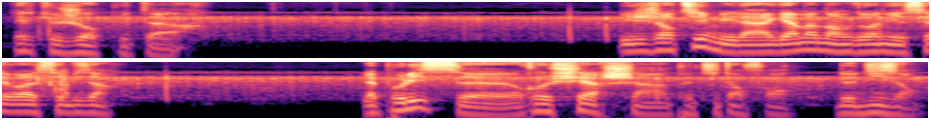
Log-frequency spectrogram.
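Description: A man's voice: lowish voice, moderate pace, pauses often, a bit bright, slight background noise. A man giving live gameplay commentary as a streamer, chatty, swearing and greeting viewers in chat by name. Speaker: gaming streamer.

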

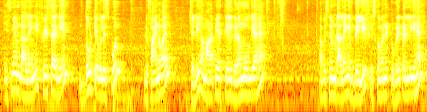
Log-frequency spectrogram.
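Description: Man, cooking host, step-by-step recipe talk, fairly high voice, faint kitchen sizzle behind. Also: slight background noise. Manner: patient, instructive, addresses viewers directly. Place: home kitchen at the stove.

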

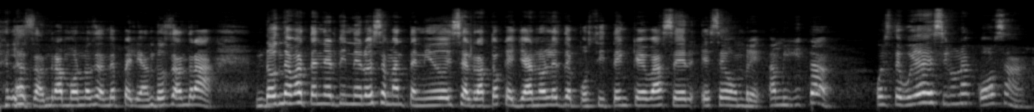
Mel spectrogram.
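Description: A woman chats through a gossip livestream in a high voice. She reads viewers' comments aloud and answers them with teasing, laughing asides. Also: moderate pace, darkish tone.

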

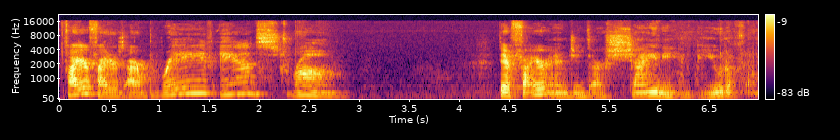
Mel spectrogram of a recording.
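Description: A female teacher reads a picture book aloud to young children, her voice on the low side and her pace slow. She speaks emphatically in a child-directed way, adding questioning, explanatory asides during storytime. There's slight background noise.

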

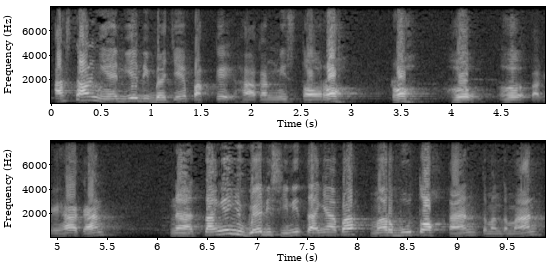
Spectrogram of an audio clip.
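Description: A man's voice: sits high, normal speed. A young man with an Indonesian accent teaching an Arabic grammar lesson, explaining step by step and quizzing his students.

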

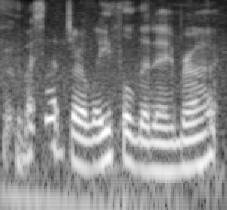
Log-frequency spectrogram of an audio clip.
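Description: A man's voice: mid-range voice, normal speed, dark tone, a little hiss or hum. A man joking around as a teammate during a game, in laid-back banter. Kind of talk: casual chat over voice call. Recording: dull lo-fi call audio.

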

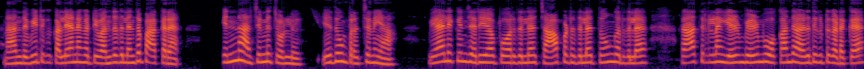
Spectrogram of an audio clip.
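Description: A woman voicing a fierce quarrelsome village wife in a cartoon, with a shrill scolding manner and a Kanyakumari Tamil accent. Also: fairly even intonation, racing, pushed and bright, dry recording, clean studio sound. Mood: coaxing. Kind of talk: cartoon voice acting.

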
